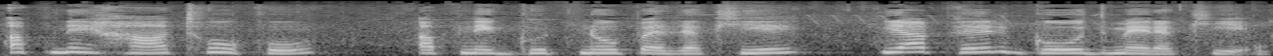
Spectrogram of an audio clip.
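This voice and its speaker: Female meditation guide. Slightly high register, markedly unhurried, calm and gently instructive with lots of space between phrases.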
